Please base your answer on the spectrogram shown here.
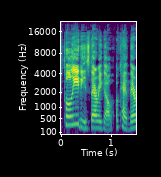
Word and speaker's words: Pleiades: It's Pleiades.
